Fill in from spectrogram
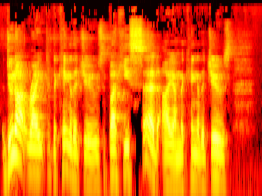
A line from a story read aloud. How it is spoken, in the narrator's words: Pilate answered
